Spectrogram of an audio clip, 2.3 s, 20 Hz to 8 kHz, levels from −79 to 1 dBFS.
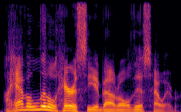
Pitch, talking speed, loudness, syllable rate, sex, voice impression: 130 Hz, 240 wpm, -16 LUFS, 6.9 syllables/s, male, very masculine, very adult-like, middle-aged, very thick, tensed, powerful, bright, slightly hard, clear, fluent, slightly raspy, cool, very intellectual, slightly refreshing, very sincere, calm, very mature, friendly, very reassuring, slightly unique, very elegant, wild, slightly sweet, lively, kind, slightly modest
